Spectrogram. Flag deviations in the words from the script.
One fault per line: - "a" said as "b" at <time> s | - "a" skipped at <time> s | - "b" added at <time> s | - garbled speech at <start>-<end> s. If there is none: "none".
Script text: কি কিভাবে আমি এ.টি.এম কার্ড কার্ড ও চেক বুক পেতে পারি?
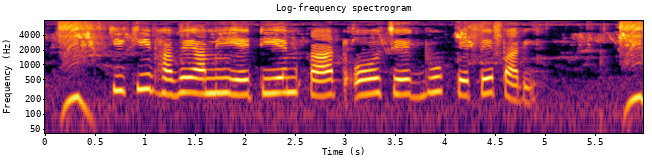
- "কার্ড" skipped at 3.0 s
